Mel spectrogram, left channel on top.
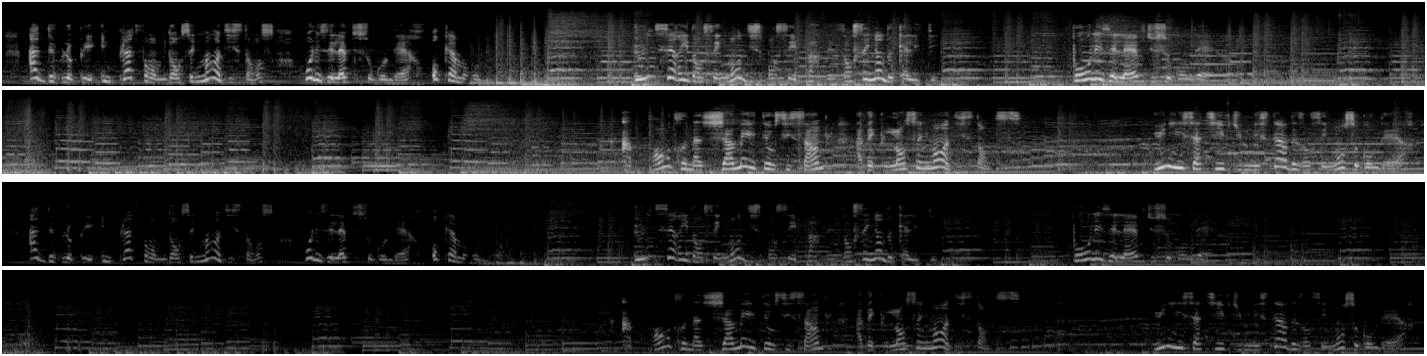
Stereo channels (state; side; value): quieter; right; 17.6 dB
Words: a développé une plateforme d'enseignement à distance pour les élèves du secondaire au Cameroun. Une série d'enseignements dispensés par des enseignants de qualité pour les élèves du secondaire. Apprendre n'a jamais été aussi simple avec l'enseignement à distance. Une initiative du ministère des Enseignements secondaires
